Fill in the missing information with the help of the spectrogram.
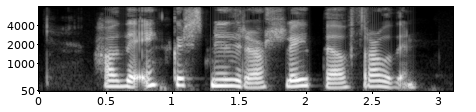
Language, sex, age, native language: Icelandic, female, 14, Icelandic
